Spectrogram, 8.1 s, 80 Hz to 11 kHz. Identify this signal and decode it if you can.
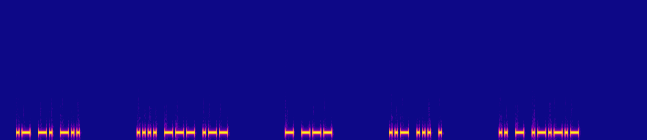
Morse code, heard as a keyed tone, about 36 wpm, 700 Hz. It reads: AND HOW TO USE IT.
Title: 3x Word-Spacing - Sentences from Top 500 Words - 35wpm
